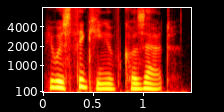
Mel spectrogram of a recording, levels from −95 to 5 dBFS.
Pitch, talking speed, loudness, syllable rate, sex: 190 Hz, 205 wpm, -19 LUFS, 6.5 syllables/s, female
